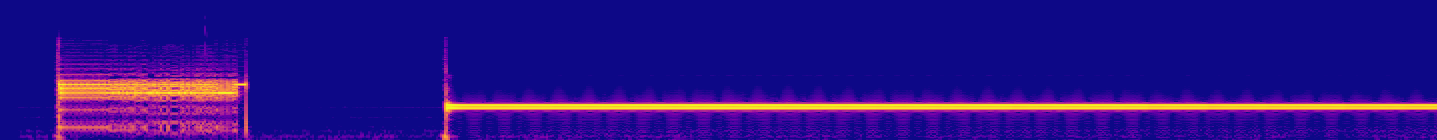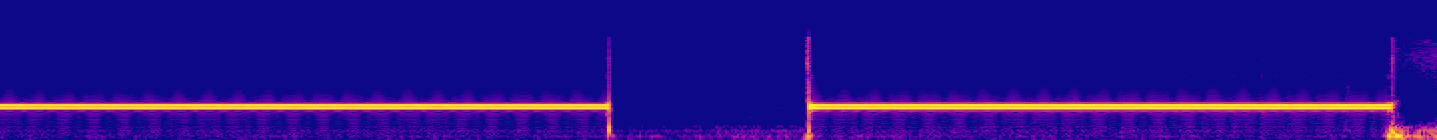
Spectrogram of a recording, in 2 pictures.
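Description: Emergency Alert System broadcast: a short burst of SAME digital header data, then the EAS two-tone attention signal held steady for about eight seconds, breaking off for a second and resuming for about three more. It signals that a Flash Flood Warning is about to be read.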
